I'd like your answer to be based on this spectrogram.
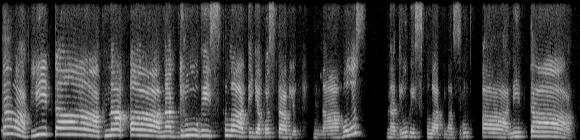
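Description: Жінка-вихователька дитячого садка веде заняття з грамоти з дитиною, терпляче підказує й хвалить. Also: female voice, fairly high pitch. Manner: slow, patient, praising and prompting. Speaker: kindergarten teacher. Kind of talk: early literacy lesson with a child.

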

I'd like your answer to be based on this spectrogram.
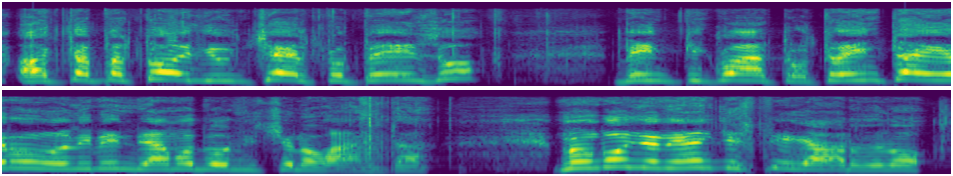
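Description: An older man presenting products on a TV shopping show, talking loudly and exclaiming to viewers as he pitches items from the shop floor. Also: a little slow, vocal fry. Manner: loud, exclamatory, keeps calling out to viewers. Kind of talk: live store sales pitch.

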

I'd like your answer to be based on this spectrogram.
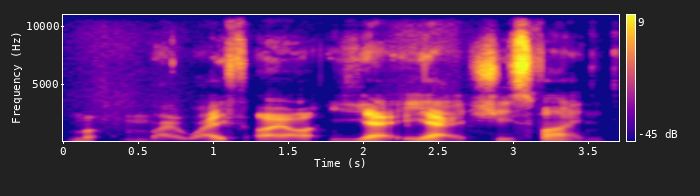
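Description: A man doing a deadpan male showrunner whose voice sits at the very bottom of the range. Every line comes out flat and monotone, like dialogue read aloud from a game. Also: very slow, full character voice. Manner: flat, monotone, very low delivery.

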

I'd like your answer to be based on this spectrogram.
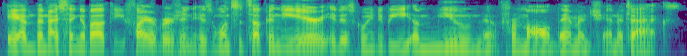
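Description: A man co-hosting a casual gaming podcast, calmly explaining new features step by step. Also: fairly low pitch, moderate pace, creaky, no room sound, rough recording. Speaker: podcast co-host.

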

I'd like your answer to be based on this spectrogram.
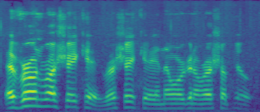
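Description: A man's voice: a little high, rapid-fire, crowd noise. A young man talking like a hyped gamer bro in casual voice chat, barking bossy, slangy, sweary callouts. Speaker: online gamer, raid caller. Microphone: gaming voice chat microphone. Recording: noisy voice chat, mouse clicks.

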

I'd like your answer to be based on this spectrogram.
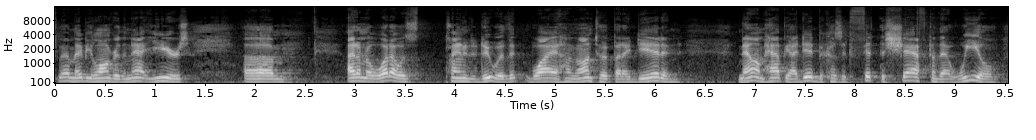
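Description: A man in his forties with a slightly high, somewhat rough voice runs a workshop vlog. Holding his phone at arm's length outdoors in the backyard and garage, he chats loosely through a DIY video, rambling with fillers and restarts.

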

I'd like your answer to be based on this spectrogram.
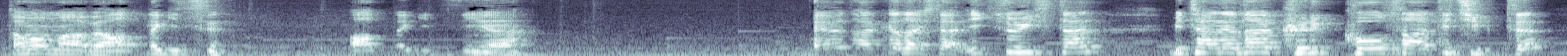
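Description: A man's voice: high voice, pushed and bright. A man giving casual let's-play commentary, frustrated, swearing often and talking back to the game. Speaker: gaming YouTuber. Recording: faint music behind the voice. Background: faint game music.

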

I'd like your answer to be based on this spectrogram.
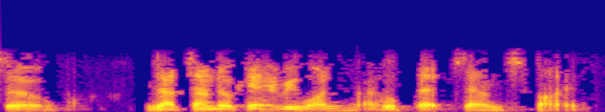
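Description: A man's voice: mid-range voice, sing-song, fairly quick, vocal fry, breathy edge, no echo. A man speaking on a phone to present a webinar, explaining steadily with fillers. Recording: dry, tinny phone line.

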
